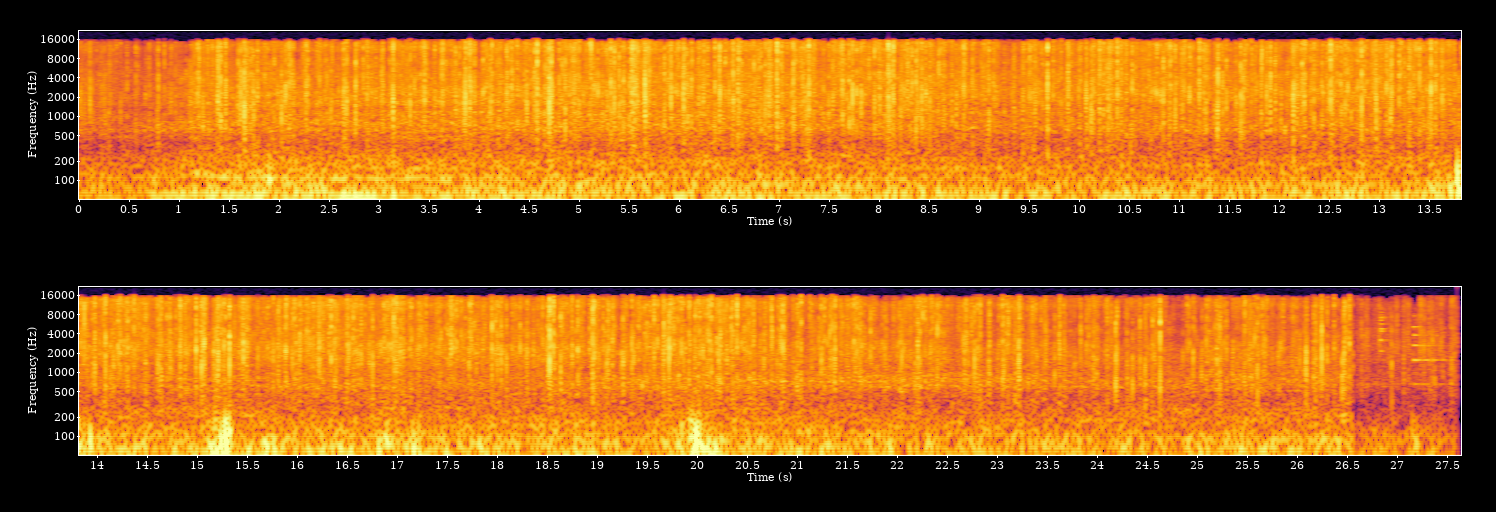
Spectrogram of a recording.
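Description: Steady hiss of rain falling outdoors, with wind buffeting the microphone as a low rumble and a few louder gusts about halfway through.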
